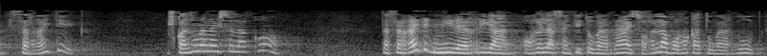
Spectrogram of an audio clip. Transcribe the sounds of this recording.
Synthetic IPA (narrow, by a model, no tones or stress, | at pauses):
se̞ɾɣajt̪ik | ewskald̪unanajse̞lako̞ | t̪ase̞ɾɣ̞ajt̪ikniɾe̞ːriano̞re̞lase̞nt̪it̪uβe̞aɾnajso̞re̞laβo̞ro̞kat̪uβe̞aɾðut̪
